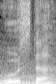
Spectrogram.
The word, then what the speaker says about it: Worcester: know a lot of the locals say like woosta at any time that's what I hear but anytime that I try to say it like that everybody's like where are you from that you say it like that so I say Worcester and I still get called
